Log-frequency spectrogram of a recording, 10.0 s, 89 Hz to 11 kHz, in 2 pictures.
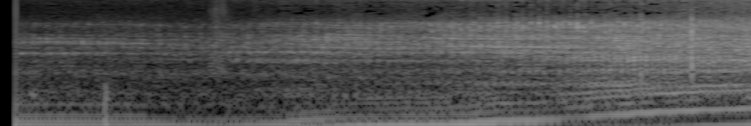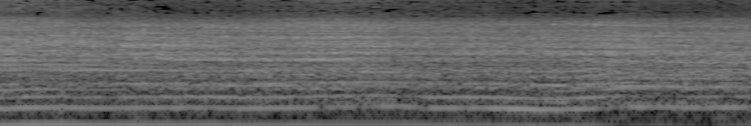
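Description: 1998 Ford Ranger 4x4 pickup's engine under load in deep snow: a low rumble, then the engine revs up over about three seconds and holds high revs as the truck pushes through with its wheels spinning.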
